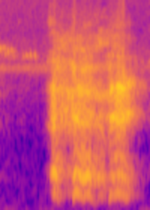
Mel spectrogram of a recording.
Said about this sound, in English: He's just coughing. He's like, yeah, it's kind of harsh.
